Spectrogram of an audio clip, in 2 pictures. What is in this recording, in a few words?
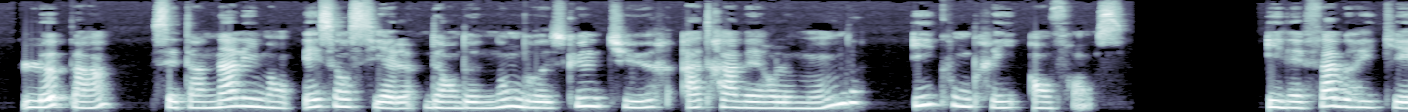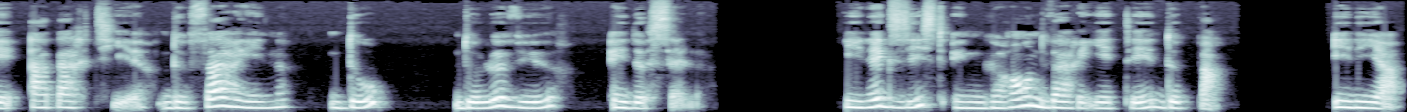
French speaking Practice Audio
